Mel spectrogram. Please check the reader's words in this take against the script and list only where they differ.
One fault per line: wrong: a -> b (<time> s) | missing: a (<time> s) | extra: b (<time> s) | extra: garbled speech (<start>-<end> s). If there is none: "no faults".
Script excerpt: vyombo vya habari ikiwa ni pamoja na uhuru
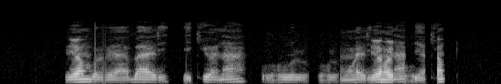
missing: ni pamoja (2.2 s)
extra: garbled speech (3.2-4.5 s)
